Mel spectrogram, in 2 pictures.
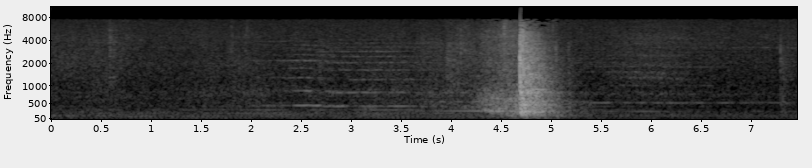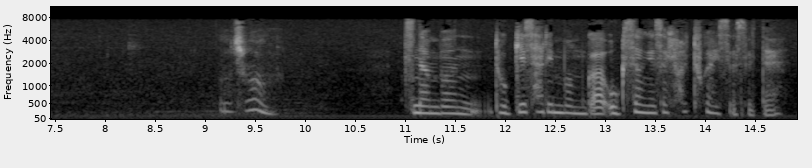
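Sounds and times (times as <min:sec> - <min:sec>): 
low steady hum: 0:00.0 - 0:14.9
drawer sliding open with a short scraping rumble: 0:04.0 - 0:05.4
speech: 0:09.3 - 0:09.8, 0:11.0 - 0:14.8.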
